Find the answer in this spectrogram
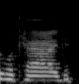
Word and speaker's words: WCAG: Now when we look at the web content accessibility guidelines I say waggs please put it phonetically in the chat.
